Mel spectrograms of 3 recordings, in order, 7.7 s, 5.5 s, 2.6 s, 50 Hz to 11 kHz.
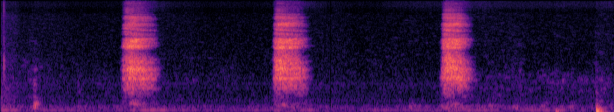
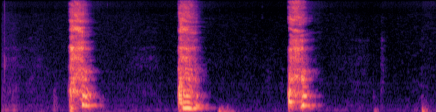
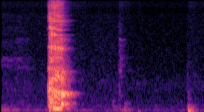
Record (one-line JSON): {"exhalation_length": "7.7 s", "exhalation_amplitude": 14773, "exhalation_signal_mean_std_ratio": 0.33, "three_cough_length": "5.5 s", "three_cough_amplitude": 32767, "three_cough_signal_mean_std_ratio": 0.32, "cough_length": "2.6 s", "cough_amplitude": 32631, "cough_signal_mean_std_ratio": 0.28, "survey_phase": "beta (2021-08-13 to 2022-03-07)", "age": "45-64", "gender": "Female", "wearing_mask": "No", "symptom_none": true, "smoker_status": "Never smoked", "respiratory_condition_asthma": false, "respiratory_condition_other": false, "recruitment_source": "REACT", "submission_delay": "2 days", "covid_test_result": "Negative", "covid_test_method": "RT-qPCR"}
